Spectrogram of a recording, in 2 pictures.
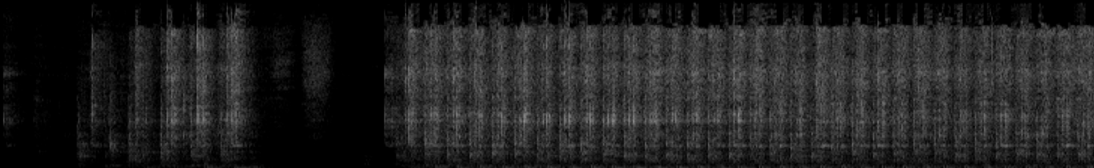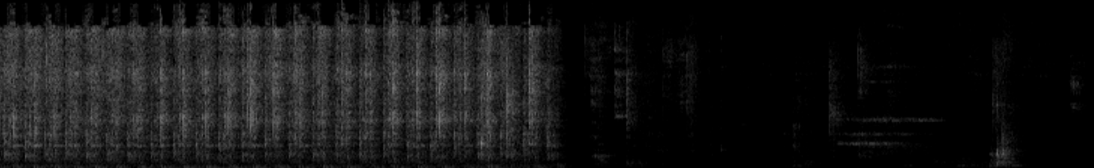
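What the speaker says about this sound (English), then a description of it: "when we sew this piece down, it's also going to sew the other piece of that first panel that we put down" A home sewing machine runs in one steady burst of about eight seconds, stitching down a panel of a crossbody bag with a fast, even mechanical chatter. Quieter handling noises come before and after it.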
